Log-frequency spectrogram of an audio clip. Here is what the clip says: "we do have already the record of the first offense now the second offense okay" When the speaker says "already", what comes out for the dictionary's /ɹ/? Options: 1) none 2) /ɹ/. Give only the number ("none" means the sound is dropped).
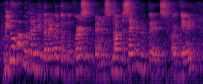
1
